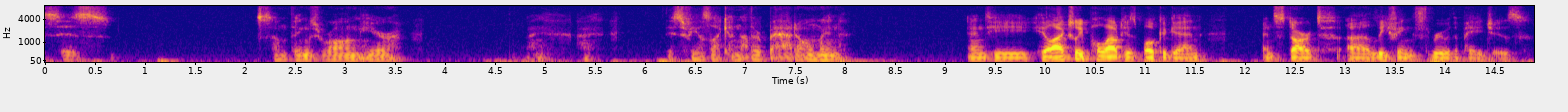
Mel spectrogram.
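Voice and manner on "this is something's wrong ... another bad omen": quiet whisper, lower and quieter. Voicing a character looking up at the misty mountain: whispering to himself. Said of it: "he kinda just whispers to himself".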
